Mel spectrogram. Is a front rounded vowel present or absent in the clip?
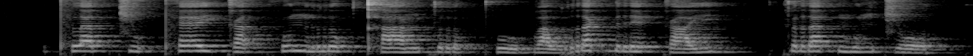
absent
